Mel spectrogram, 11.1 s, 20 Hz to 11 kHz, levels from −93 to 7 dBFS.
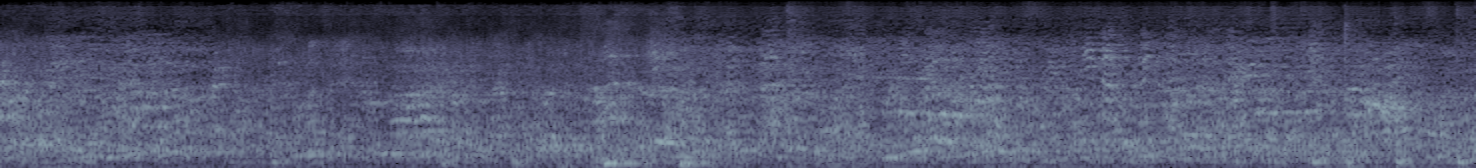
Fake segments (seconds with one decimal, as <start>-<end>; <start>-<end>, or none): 3.0-6.5; 9.7-10.3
